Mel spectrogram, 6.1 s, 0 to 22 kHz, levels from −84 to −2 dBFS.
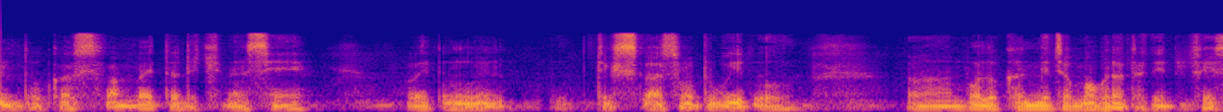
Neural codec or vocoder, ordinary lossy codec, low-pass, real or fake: codec, 16 kHz, 1 kbps, FunCodec, trained on LibriTTS, 50 frames a second; none; 7.2 kHz; fake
